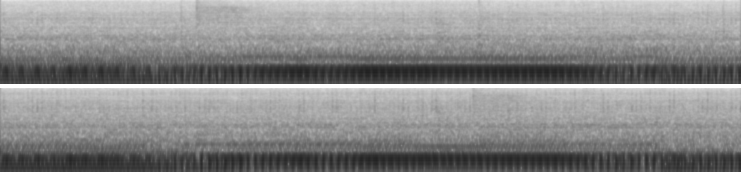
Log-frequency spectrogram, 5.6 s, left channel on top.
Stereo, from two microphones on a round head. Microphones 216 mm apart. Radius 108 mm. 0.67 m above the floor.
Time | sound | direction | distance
0.0 | an engine running | 35° right (ahead or behind) | 0.9 m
